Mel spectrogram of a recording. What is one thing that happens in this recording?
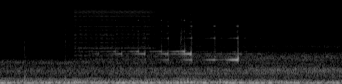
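A bright chime of rising tones rings out.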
